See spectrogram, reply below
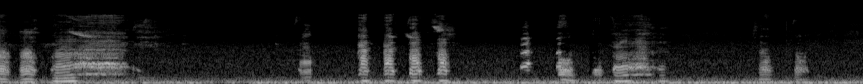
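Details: Farm geese calling: a long wavering honk opens, followed by many short, sharp nasal honks at irregular intervals and another drawn-out call, with a constant low rumble behind.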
